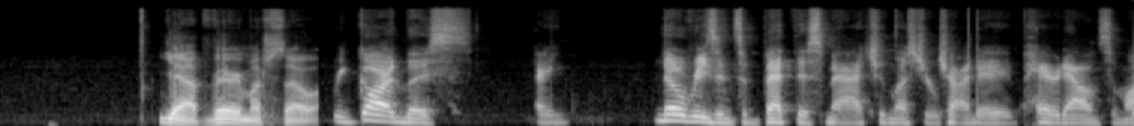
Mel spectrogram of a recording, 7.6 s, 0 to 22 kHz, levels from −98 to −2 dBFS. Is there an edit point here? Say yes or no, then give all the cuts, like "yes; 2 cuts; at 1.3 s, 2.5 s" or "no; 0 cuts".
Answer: yes; 2 cuts; at 2.1 s, 6.3 s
